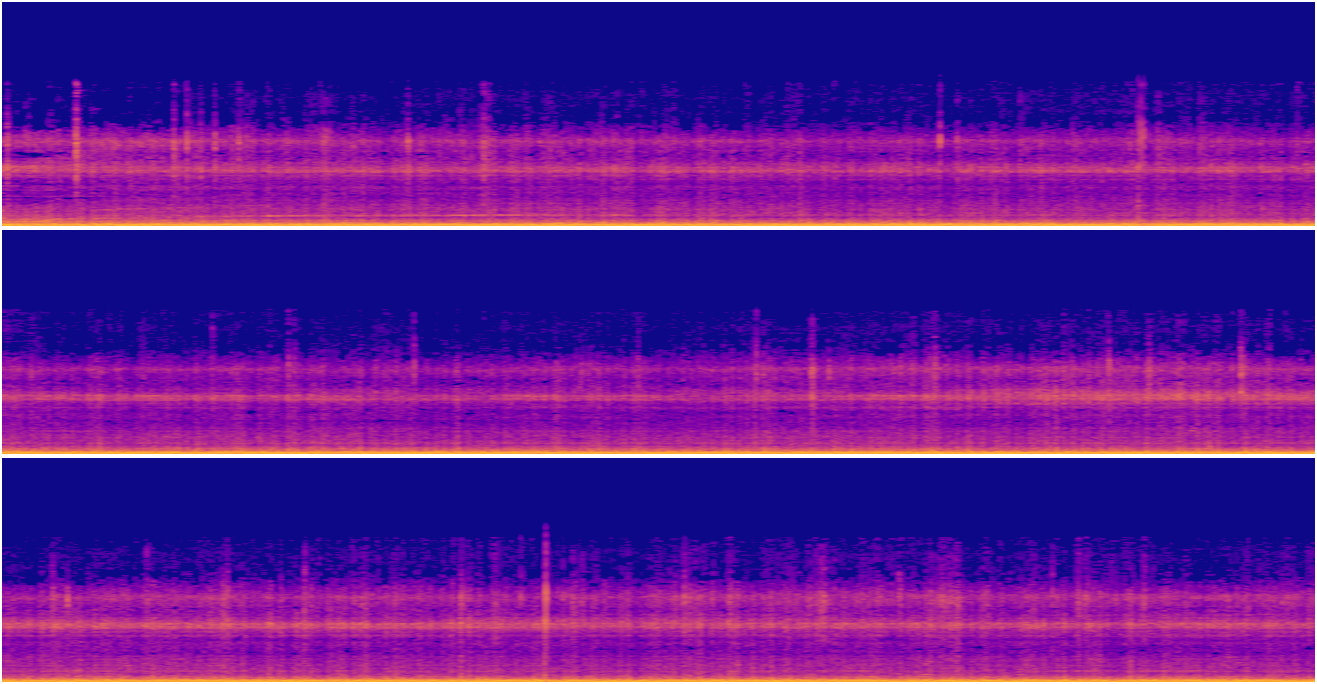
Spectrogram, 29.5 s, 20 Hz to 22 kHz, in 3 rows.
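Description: Jet engines of a SpiceJet Boeing 737 heard from inside the cabin during the takeoff roll: a loud, steady rumble, with an engine whine rising in pitch over the first few seconds as thrust builds.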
